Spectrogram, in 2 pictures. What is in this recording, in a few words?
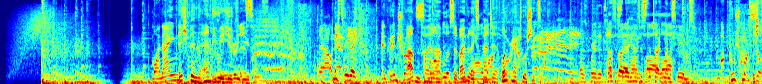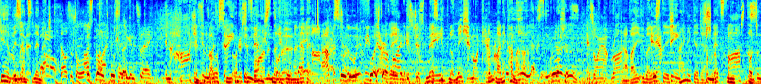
Voiceover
